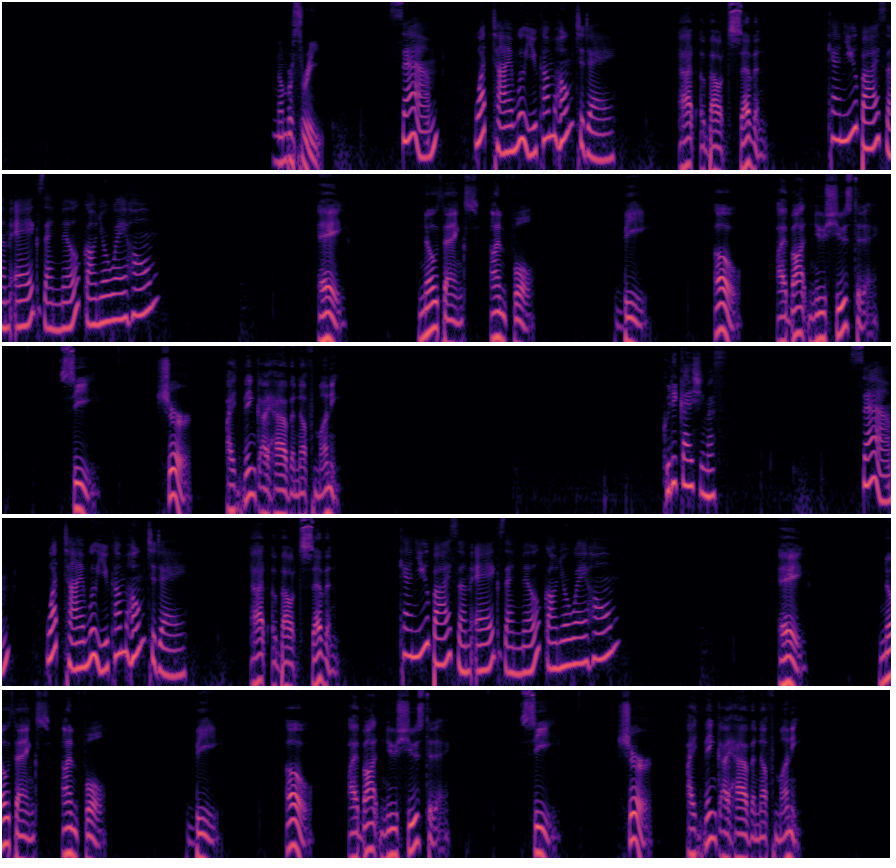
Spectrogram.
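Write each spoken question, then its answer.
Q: Can you buy some eggs and milk on your way home?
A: C: Sure, I think I have enough money.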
